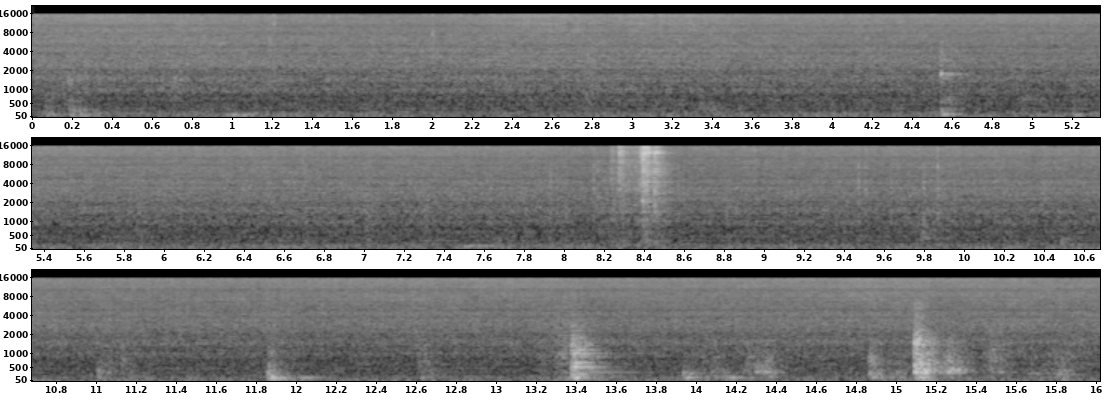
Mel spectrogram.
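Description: Raw mutton pieces and chopped garlic sizzling in a pan on a gas burner, a steady hiss. A sharp click comes about eight seconds in, and a few short knocks near the end.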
